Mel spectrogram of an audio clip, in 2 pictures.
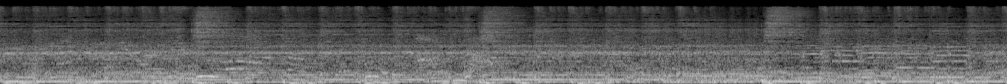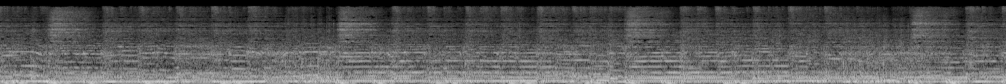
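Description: Live rock band playing an instrumental passage on electric guitar, bass and drums. Cymbal crashes land about every three seconds over the sustained guitar and bass.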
